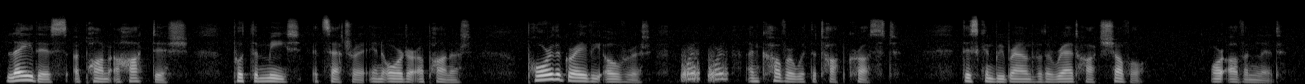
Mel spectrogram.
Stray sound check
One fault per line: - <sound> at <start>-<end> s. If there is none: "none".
- laugh at 6.8-7.3 s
